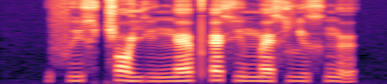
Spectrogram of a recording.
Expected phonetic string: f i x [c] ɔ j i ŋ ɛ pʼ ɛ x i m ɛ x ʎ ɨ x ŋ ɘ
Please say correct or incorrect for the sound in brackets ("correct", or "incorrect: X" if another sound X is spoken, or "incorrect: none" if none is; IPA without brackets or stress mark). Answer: correct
